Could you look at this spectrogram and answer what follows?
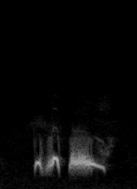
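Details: Spotted dove decoy calling in a local-voice style: a quick two-note wavering coo followed by a longer, steady, slightly falling purring coo, low and mellow, about one second in all, in silence.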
